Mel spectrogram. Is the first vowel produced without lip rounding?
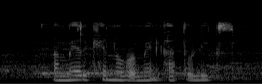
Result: yes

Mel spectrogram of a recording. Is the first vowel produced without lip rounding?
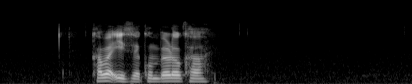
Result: yes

